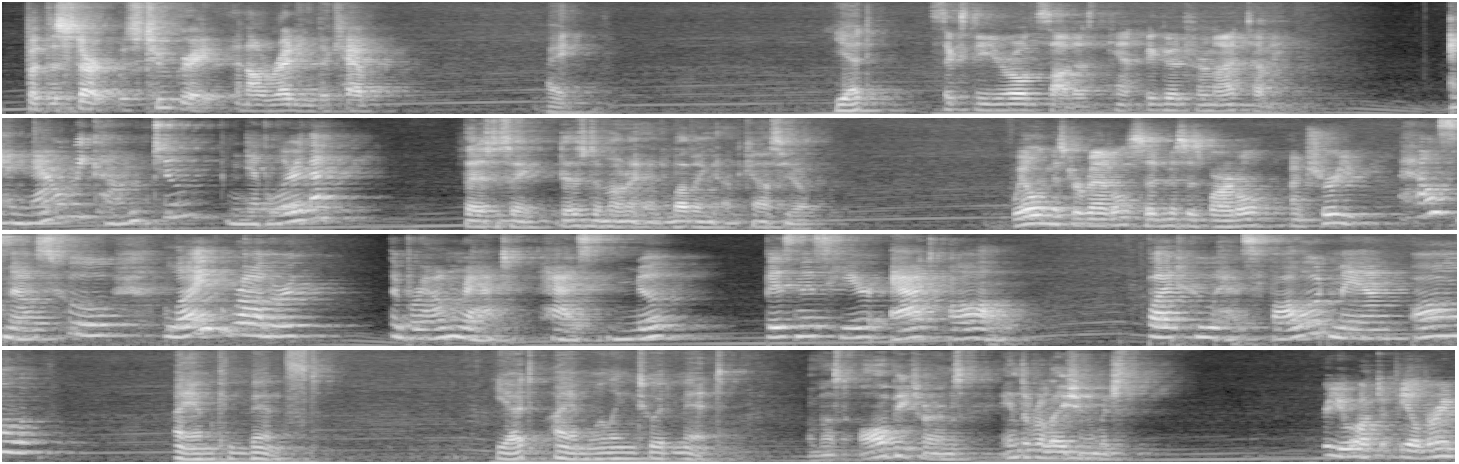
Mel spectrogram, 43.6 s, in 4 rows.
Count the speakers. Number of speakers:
six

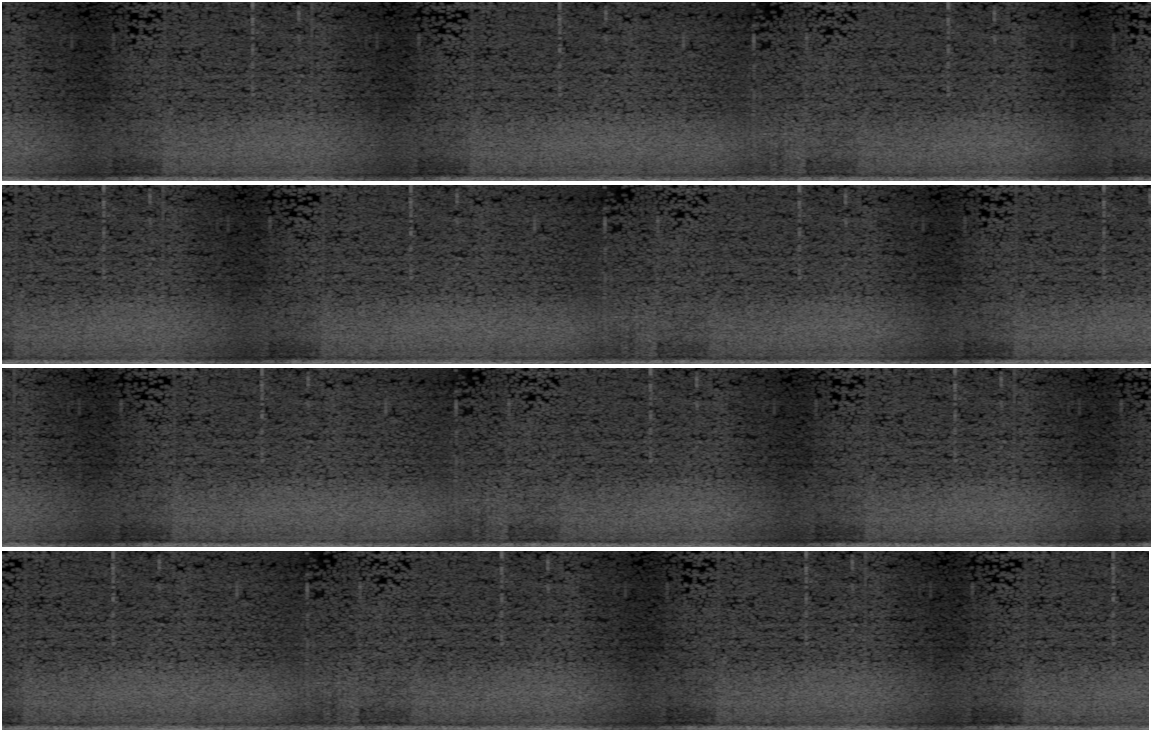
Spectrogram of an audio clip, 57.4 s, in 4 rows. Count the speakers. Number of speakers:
zero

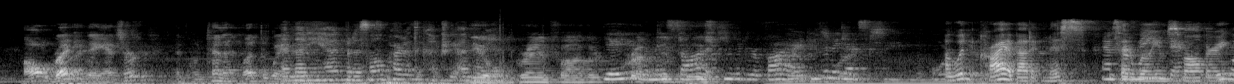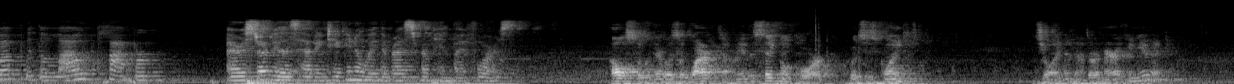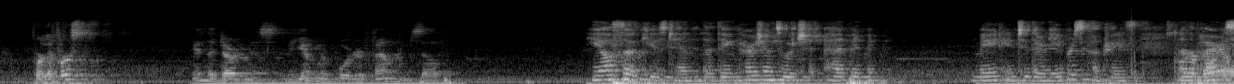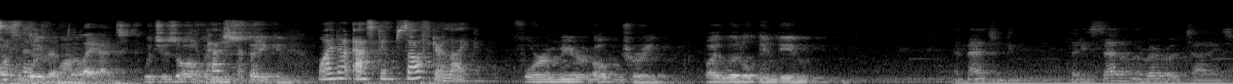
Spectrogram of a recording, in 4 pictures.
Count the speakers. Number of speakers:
seven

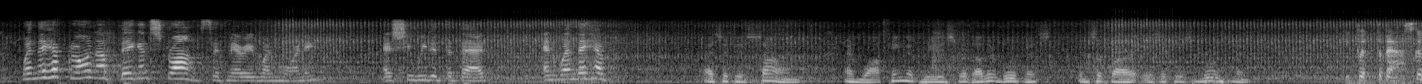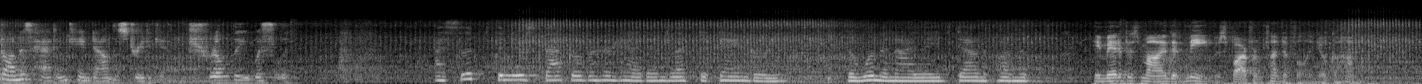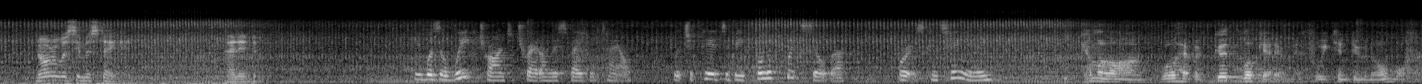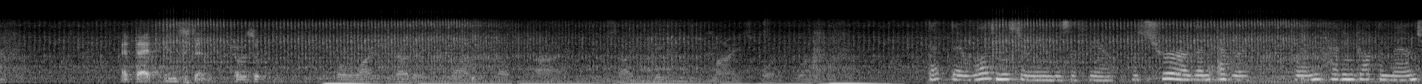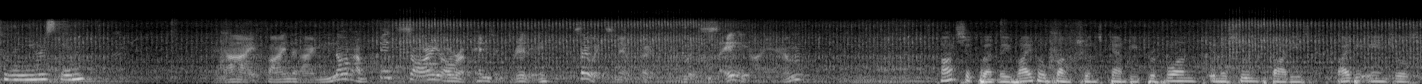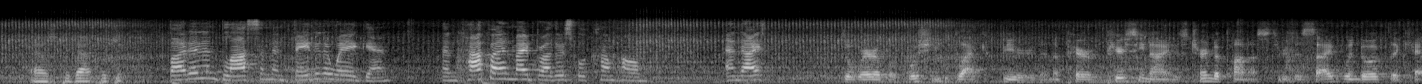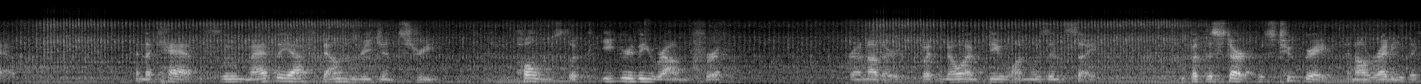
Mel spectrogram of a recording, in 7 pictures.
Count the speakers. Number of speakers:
ten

